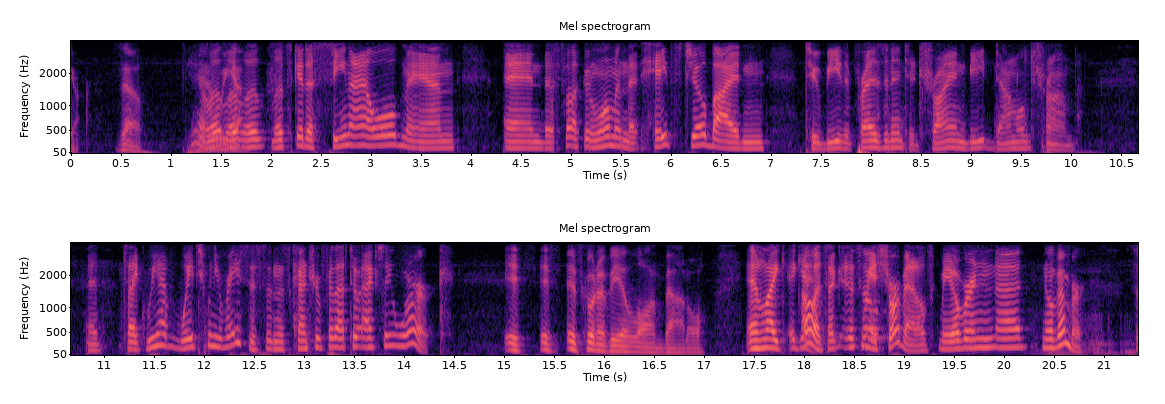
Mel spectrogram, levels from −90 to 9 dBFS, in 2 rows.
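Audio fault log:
2.93–6.04 s, 7.86–8.39 s, 8.84–10.14 s, 10.64–13.85 s: repeated packet loss (robotic sound), starting after "let get a" and "to be the". Dozens of short dropouts, up to 45 ms, are each patched by extending the previous sound. This concealment covers 10–17% of each span and gives a choppy texture within narrowband audio capped at 4 kHz.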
